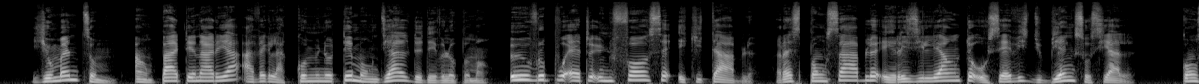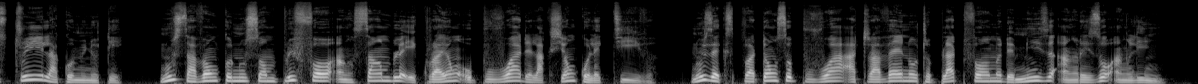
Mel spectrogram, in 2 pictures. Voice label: Commercial in French, voice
